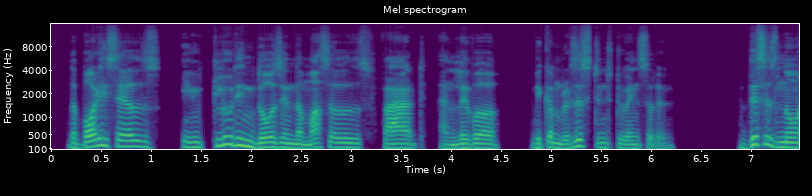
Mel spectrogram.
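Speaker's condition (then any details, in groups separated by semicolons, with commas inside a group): No condition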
